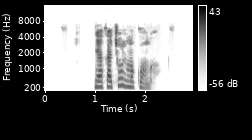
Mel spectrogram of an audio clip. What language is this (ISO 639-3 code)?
luo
